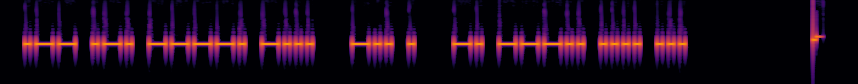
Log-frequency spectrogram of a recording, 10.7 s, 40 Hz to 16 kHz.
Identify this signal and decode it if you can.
Morse code, heard as a keyed tone, about 17 wpm, 700 Hz. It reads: WR9B DE N8HS
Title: USA Callsign DE Callsign - 4 Characters - 17wpm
